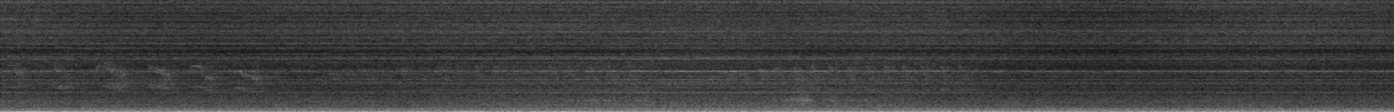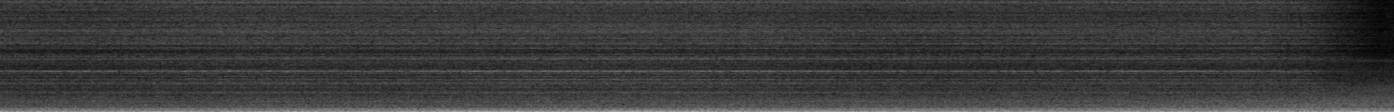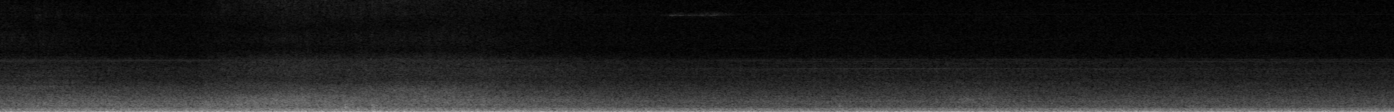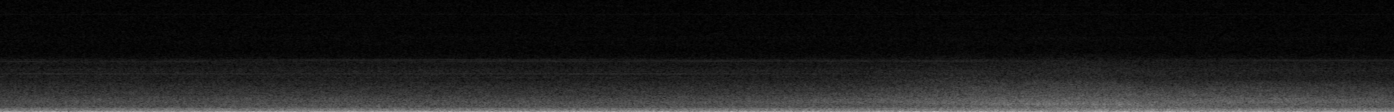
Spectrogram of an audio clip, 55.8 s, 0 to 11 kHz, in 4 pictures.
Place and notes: Austin, Brazos Street, Gas pipe
USA, Texas, Austin, Gas, Pipe, Binaural
TX, USA, 11 November 2011, ~19:00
